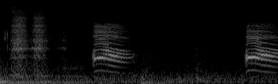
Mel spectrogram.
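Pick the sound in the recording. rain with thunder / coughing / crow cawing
crow cawing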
